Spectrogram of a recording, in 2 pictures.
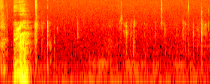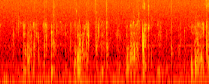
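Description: A person chewing a mouthful of food close to the microphone, with soft wet clicks and smacks. About half a second in there is a short vocal sound that falls in pitch.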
